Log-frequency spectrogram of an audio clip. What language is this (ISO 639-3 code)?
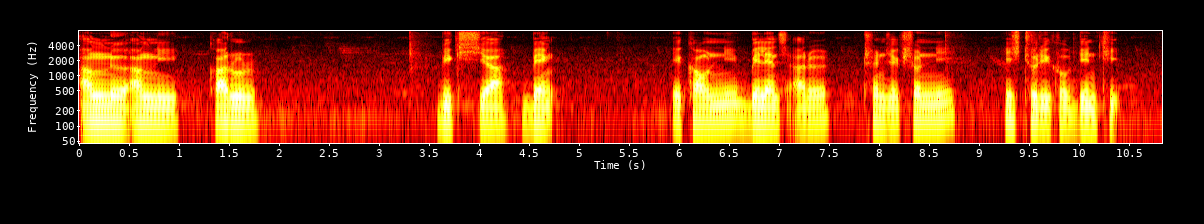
brx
